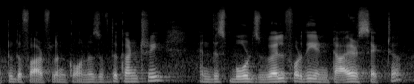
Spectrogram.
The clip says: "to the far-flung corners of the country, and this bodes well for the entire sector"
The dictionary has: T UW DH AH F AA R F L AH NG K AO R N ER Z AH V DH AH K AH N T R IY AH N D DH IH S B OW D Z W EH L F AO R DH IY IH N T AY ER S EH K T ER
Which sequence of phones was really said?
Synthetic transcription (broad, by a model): T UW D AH F AA R F L AH NG K AO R N ER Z AH V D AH K AH N T R IY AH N D IH S B OW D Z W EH L F AO R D IY IH N T AY ER S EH K T ER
